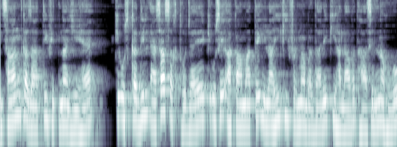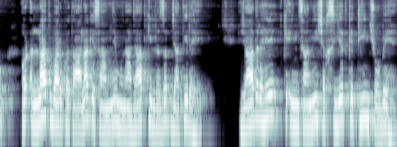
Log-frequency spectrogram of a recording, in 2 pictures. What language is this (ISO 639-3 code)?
urd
